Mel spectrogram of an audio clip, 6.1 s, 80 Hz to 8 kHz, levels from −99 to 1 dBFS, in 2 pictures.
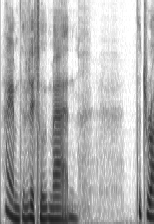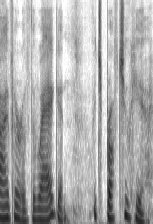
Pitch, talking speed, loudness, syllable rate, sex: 160 Hz, 135 wpm, -19 LUFS, 4.2 syllables/s, male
